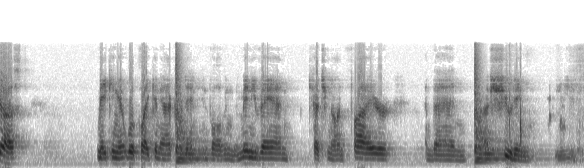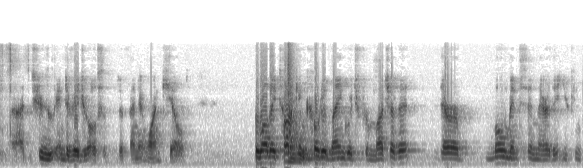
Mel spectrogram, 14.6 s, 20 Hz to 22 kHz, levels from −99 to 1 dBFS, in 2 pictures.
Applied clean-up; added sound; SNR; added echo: none; Snare drum; 8 dB; none.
